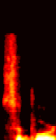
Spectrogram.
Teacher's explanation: So he drops the R on support.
